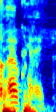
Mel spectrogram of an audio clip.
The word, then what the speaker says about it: Falconer: And my last name is Falconer. Mm-hmm. It's like Falconer, depending on. – You said F-A-L? – C-O-N-E-R. It's pronounced Falconer. – Okay. – And the Falcons are winning. I'll say it's Falconer.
